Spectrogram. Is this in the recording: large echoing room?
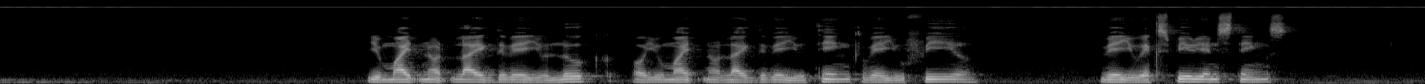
yes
